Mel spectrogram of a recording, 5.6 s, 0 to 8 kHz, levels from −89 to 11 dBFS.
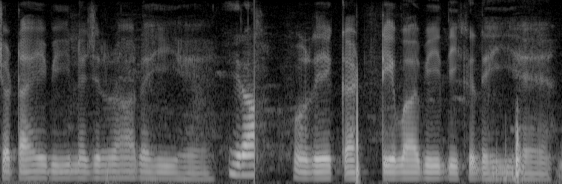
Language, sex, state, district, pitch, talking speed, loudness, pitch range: Hindi, male, Uttar Pradesh, Saharanpur, 100 Hz, 130 wpm, -25 LUFS, 95-105 Hz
